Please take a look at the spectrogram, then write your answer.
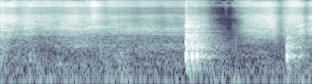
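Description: Paste rubbed onto an ambrosia maple piece spinning on a wood lathe gives a soft, close friction hiss with two brief louder scuffs, quiet and without speech.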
